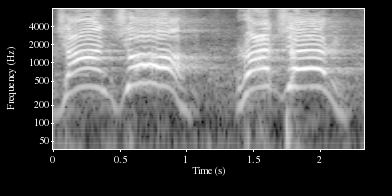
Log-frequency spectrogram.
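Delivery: put-on high, loud hollering for the kids; mock dad shout, drawn out at the end; dad yelling. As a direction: holler names across the house as dad. Dad yelling sons' names, muddled.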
